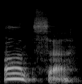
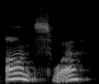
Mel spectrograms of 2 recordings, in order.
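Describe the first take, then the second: First: The word is said with no W sound after the N. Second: The word is said with a W sound after the N. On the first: The speaker calls it right. "it's answer" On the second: The speaker calls it wrong. "We don't say answer"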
